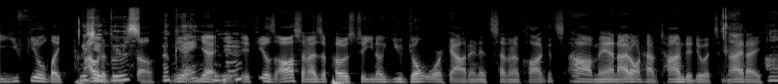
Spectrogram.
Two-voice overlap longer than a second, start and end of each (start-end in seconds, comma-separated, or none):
0.8-2.4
